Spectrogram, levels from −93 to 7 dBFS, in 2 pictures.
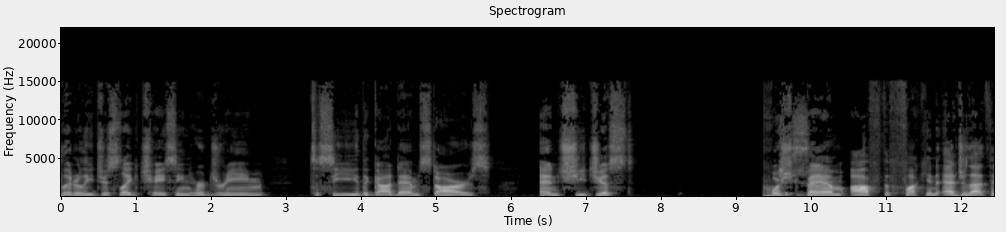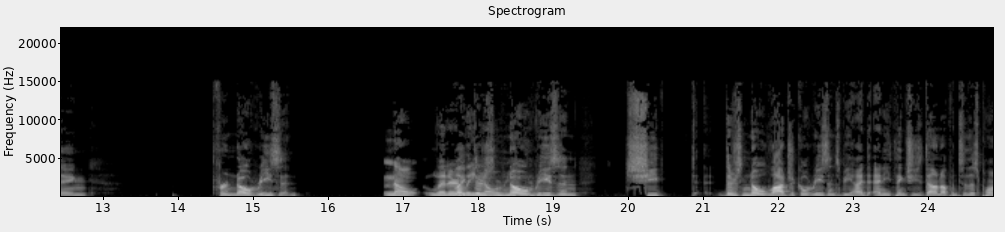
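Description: Nothing to flag: no technical faults can be heard at any point in the speech.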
